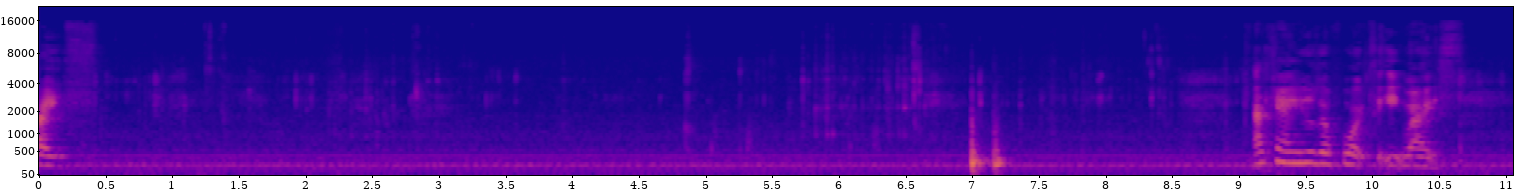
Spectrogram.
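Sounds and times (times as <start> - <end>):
person chewing: 0.4 - 9.1.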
